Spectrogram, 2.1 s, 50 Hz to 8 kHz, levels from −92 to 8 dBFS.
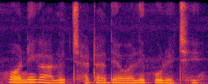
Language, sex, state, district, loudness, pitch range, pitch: Bengali, female, West Bengal, Cooch Behar, -19 LUFS, 205-225 Hz, 215 Hz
